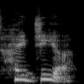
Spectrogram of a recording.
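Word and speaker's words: Hygieia: going to hear why it's hygiena you know as in hygiene the greek goddess idea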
